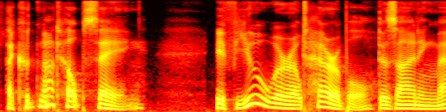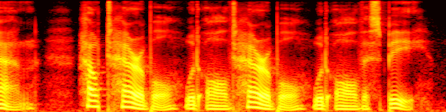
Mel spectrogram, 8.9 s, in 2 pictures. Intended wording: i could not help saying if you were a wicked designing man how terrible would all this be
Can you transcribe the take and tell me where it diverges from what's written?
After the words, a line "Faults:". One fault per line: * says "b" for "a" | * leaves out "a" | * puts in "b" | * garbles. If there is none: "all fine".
i could not help saying if you were a terrible designing man how terrible would all terrible would all this be
Faults:
* says "terrible" for "wicked"
* puts in "terrible would all"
